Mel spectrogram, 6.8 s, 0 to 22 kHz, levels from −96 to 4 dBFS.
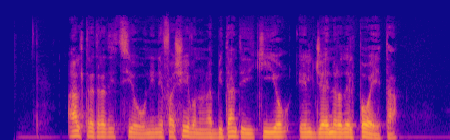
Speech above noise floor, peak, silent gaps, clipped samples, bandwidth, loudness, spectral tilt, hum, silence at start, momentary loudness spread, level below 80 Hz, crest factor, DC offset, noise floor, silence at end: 42 dB; -6 dBFS; none; under 0.1%; 12.5 kHz; -23 LUFS; -7.5 dB/octave; none; 1.05 s; 9 LU; -54 dBFS; 18 dB; under 0.1%; -64 dBFS; 0.8 s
